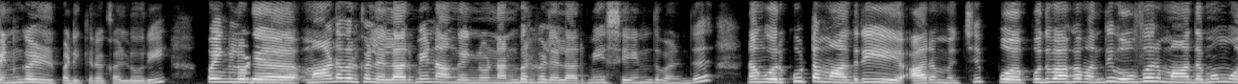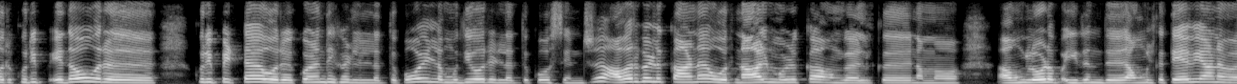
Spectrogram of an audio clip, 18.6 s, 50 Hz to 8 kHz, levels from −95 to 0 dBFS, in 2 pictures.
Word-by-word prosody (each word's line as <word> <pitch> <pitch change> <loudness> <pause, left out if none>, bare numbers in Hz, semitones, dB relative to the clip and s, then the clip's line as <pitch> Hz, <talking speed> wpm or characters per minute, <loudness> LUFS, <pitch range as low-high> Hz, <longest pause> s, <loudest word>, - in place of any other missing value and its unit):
பெண்கள் 260 +2 0 0.2
படிக்கிற 210 0 -7
கல்லூரி. 195 +4 -6 0.3
அப்போ 315 - 0
எங்களுடைய 285 -2 +2 0.4
மாணவர்கள் 310 0 +2
எல்லோருமே 260 +3 +2
நாங்க 255 -1 0
எங்களோட 230 0 -7
நண்பர்கள் 255 +2 -3
எல்லாருமே 225 +2 -5
சேந்து 245 +1 -7
வந்து, 205 - -7 0.4
நாங்க 285 +1 +1
ஒரு 275 - -3
கூட்டம் 345 -2 0
மாதிரி 265 +2 +2 0.4
ஆரம்பிச்சு, 235 +1 -3 0.2
பொ 275 - +7 0.2
பொதுவாக 295 +1 +3
வந்து 280 +6 -4
ஒவ்வொரு 345 +4 +1
மாதமும் 275 +3 0
ஒரு 255 -1 -4
குறிப் 270 0 -6
ஏதோ 295 +3 +4
ஒரு 275 -3 +3 0.6
குறிப்பிட்ட 280 +1 -1 0.2
ஒரு 250 -2 +3
குழந்தைகள் 275 -2 -2
இல்லத்துக்கோ 230 +4 -6
இல்ல 275 -3 -3
முதியோர் 265 +1 -1
இல்லத்துக்கோ 235 +1 -6
சென்று 225 +8 -8 0.2
அவர்களுக்கான 310 -2 +2
ஒரு 255 - 0
நாள் 265 +2 +5
முழுக்க 265 +2 -4
அவுங்களுக்கு 230 -2 -4 0.2
நம்ம 215 - -10 0.5
அவுங்களோட 250 +3 +4
ப - - -2
இருந்து 235 -2 -3
அவுங்களுக்கு 235 +1 -5
தேவையான 280 +1 +3
265 Hz, 150 wpm, -20 LUFS, 235-285 Hz, 0.6 s, பொ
